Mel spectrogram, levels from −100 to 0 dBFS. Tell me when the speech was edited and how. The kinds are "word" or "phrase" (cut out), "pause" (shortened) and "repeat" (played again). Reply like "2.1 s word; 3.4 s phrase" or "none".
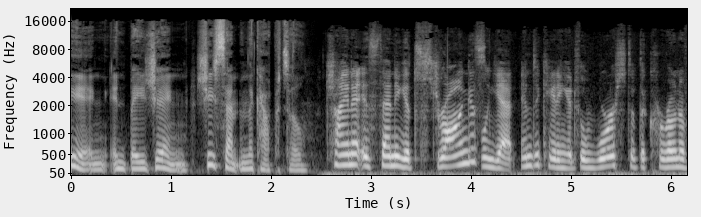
1.2 s pause; 1.7 s phrase; 2.4 s pause; 4.1 s word; 5.1 s word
